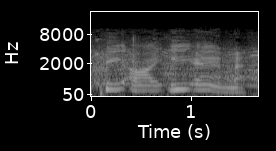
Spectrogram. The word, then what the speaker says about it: Pien: Spells her first name P-I-E-N, pronounced Pien.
